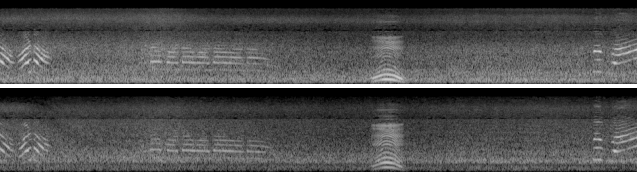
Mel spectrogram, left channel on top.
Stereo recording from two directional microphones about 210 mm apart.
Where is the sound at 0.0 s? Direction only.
5° right (ahead or behind).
